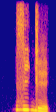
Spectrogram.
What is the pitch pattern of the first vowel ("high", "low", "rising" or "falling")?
high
